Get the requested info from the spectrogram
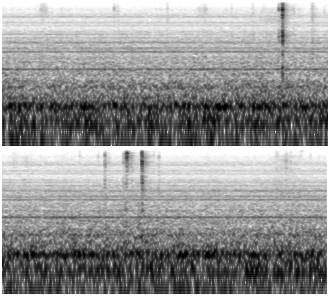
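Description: Small hand pruning shears snipping through a green trumpet vine stem: a sharp click about three seconds in and two quick clicks about a second and a half later, over a steady low background hum.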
